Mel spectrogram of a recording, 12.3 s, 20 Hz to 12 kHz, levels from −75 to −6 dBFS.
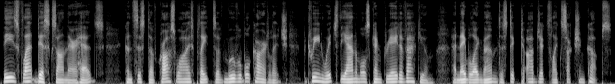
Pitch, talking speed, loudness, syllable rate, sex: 115 Hz, 145 wpm, -22 LUFS, 4.4 syllables/s, male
